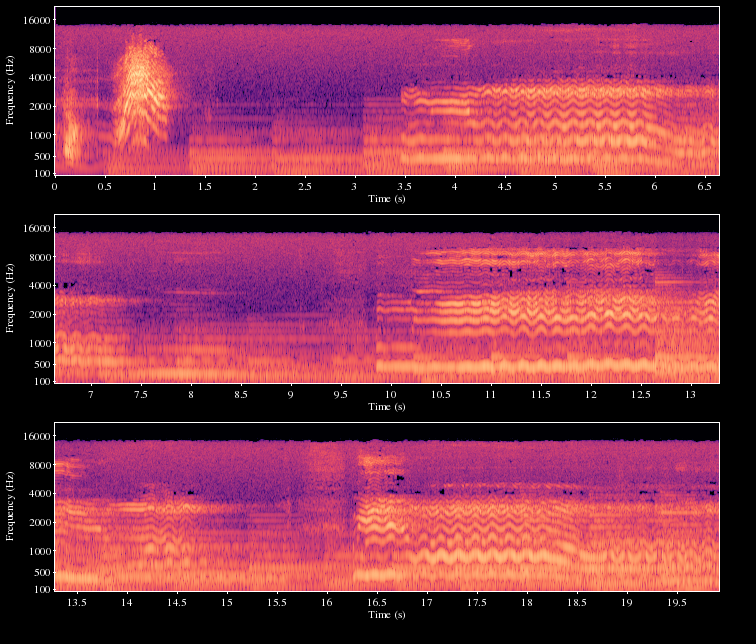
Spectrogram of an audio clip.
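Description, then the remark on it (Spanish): Two operatic voices, a soprano and a mezzo-soprano, trade and overlap sung meows with wide vibrato, imitating cats in the comic 'Dúo de los Gatos' (Cat Duet) over steady accompaniment; the singing is loud and continuous throughout. “Escuchando Dúo de los Gatos de Robert Lucas Purcell, interpretados por la soprano”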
